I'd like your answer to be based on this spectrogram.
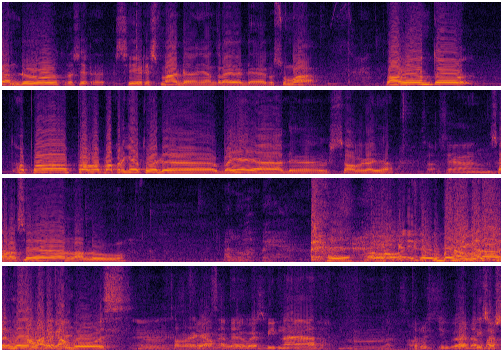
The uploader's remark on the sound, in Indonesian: (Maaf audio agak cliping/pecah)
